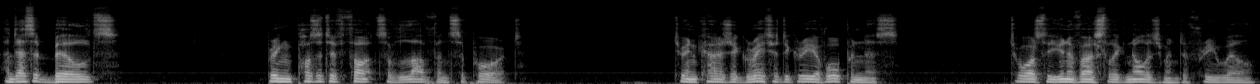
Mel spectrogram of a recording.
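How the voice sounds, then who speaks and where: A man leading a guided meditation, speaking in measured, deliberate short phrases with pauses between them. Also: medium pitch, fairly even intonation, darkish tone. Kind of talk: guided meditation, slow spoken instruction.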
